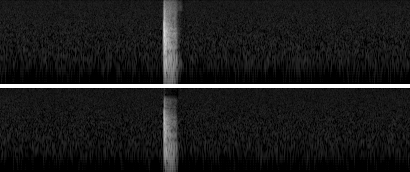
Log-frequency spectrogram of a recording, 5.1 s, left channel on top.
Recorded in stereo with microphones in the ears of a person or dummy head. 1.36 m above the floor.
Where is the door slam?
70° left (ahead or behind).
